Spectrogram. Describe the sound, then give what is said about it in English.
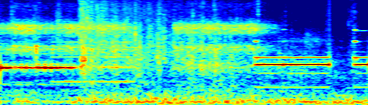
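Starship phasers firing a volley, a loud synthetic energy-weapon blast with a heavy booming rumble and sustained high tonal whines that cut out briefly and then resume. “Solution received. Firing all phasers.”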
